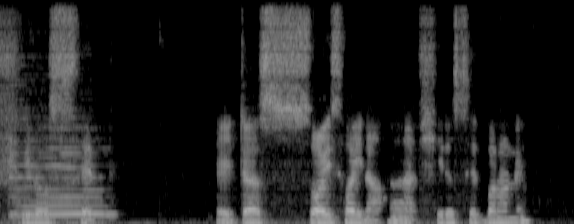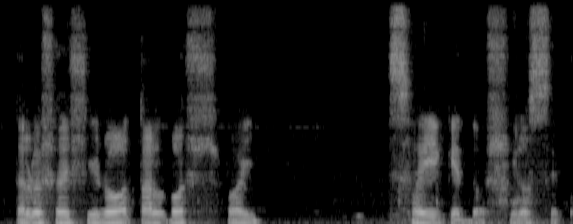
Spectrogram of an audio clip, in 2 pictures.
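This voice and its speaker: A man's voice: medium pitch, little pitch movement, takes it slowly, creaky, long pauses, slightly rough, soft background music, low-quality recording. A man teaching an exam-prep grammar lesson, reading out word lists and often checking in with his listeners. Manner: reads word lists, checks in with "ঠিক আছে?".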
